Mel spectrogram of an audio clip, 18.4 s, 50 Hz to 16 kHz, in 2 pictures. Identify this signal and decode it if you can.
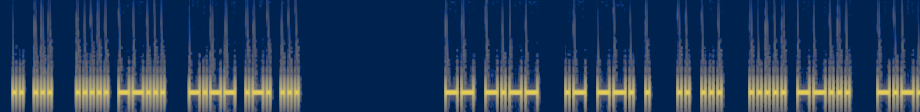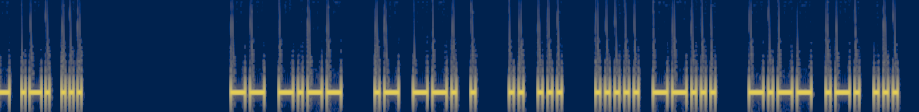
Morse code, heard as a keyed tone, about 32 wpm, 700 Hz. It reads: IS 57 YRS MY AGE IS 57 YRS MY AGE IS 57 YRS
